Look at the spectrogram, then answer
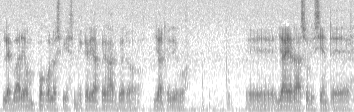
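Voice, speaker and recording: Young man from Gambia, podcast host, slow and gravelly, telling his life story with fillers and restarts. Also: extremely low pitch, completely flat delivery, darkish tone. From Gambia and Senegal. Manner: halting, many fillers and restarts. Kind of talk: casual personal monologue. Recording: dull lo-fi sound with faint noise.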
